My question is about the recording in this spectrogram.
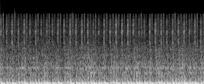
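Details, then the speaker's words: Kawasaki ZX6R Ninja at idle before replacing coil packs and HT leads: fast, light, annoying clicking/ticking over the engine note; owner says the coil packs were going bad and clicking loudly. "today I'm going to be changing the coil packs and HT leads on my Ninja to get rid of this annoying clicking sound you can"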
